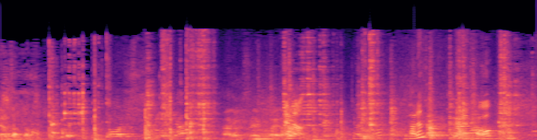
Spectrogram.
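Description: Dishes and cutlery clattering and clinking in many quick, irregular knocks, as a dinner table is cleared after a meal.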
